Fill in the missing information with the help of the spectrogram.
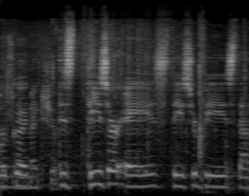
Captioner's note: overlapping chattering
